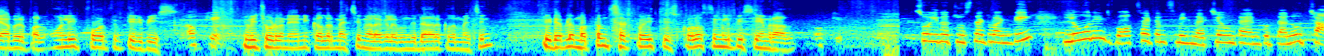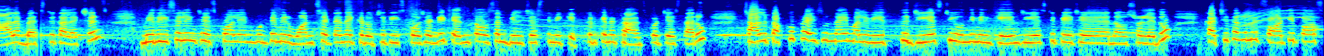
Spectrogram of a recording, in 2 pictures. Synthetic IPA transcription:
kaːbɐɾpaːloːnlipʰoːɾpʰipʈiɾipiːsoːkeːiʋit͡ʃuːɽɐɳɖiɐnːikɐlɐɾmɛːt͡ʃĩŋɡɐlaːɡɐlɐːkund̪iɖɐːɾɐkːɐlɐɾmaːt͡ʃĩŋɡpiːʈep̬leːmɔt̪ːɐmsɐʈʋɐjst̪iːsu̥kɔːɐlasiŋɡɐlp̬iːseːmɾaːd̪u | oːkeː | soːid̪oːt͡ʃuːsinɐʈuʋɐɳʈiloːɾeːɲd͡ʒbaːksɐjʈɐmsmiːkunɐt͡ʃːe̞ːuɳʈaːjɐnukuɳʈːaːnut͡ʃaːlaːbesʈkɐlekʂɐns | miːɾːiseliŋɡ̚t͡ʃe̞ːsu̥kɔːʋaːliɐnuk̬uɳʈe̞ːmiːɾuʋɐnseʈːɐjnaːikːɐɽɐʋɐt͡ʃːit̪iːsu̥kɔʋɐt͡ʃɐɳɖiʈent̪ʰɐwsɐɳɖbilt͡ʃe̞ːst̪eːmiːkɛkːɐɽikɐjnaːʈɾaːnspoɾʈ̚t͡ʃeːst̪aːɾut͡ʃaːlaːt̪ɐkːuɐpɾɐjsunːaːjimɐlːiʋiɾt̪ud͡ʒiːesʈiːund̪iminɐke̞ːmd͡ʒiːesʈiːpeːt͡ʃɛːnɐʋɐsɐɾɐmle̞ːd̪u | kɐt͡ʃːit̪ɐŋɡaːmiːɾupaːɾʈipaːs

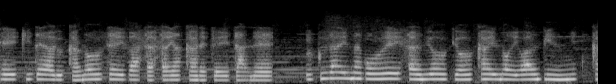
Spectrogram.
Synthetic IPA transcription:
he̞ːkʲid̪e̞aɾɯ̟kano̞ːse̞ːɡasasajakaɾe̞t̪e̞it̪ane̞ | ɯ̟kɯ̟ɾainaɡo̞ɰe̞ːsaɲ̟ioɾɯ̟ɡʲo̞ːkaino̞iβãmbʲĩŋ̟ːikɯ̥k

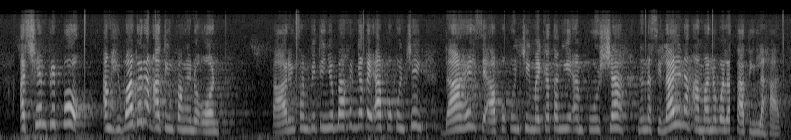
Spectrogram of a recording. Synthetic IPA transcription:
ʔɐt̪ʃɛmpɾɛpo̞ʔɐŋɦɪwaːɡɐnɐŋʔaːt̪ɪŋpɐŋɪno̞ʔo̞n | kɐʔaːɾɪŋsɐmbɪt̪ɪnɲobaːkɪt̪̚ŋakɐjʔaːpokʊnt͡ʃɪŋd̪aːɦɪlsɪʔaːpokʊnt͡ʃɪŋmɐjkɐt̪ɐŋiːʔɐnpuʃanɐnɐsɪlaːjɐnɐŋʔɐmanɐwɐlasɐʔaːt̪ɪŋlɐhat̪̚

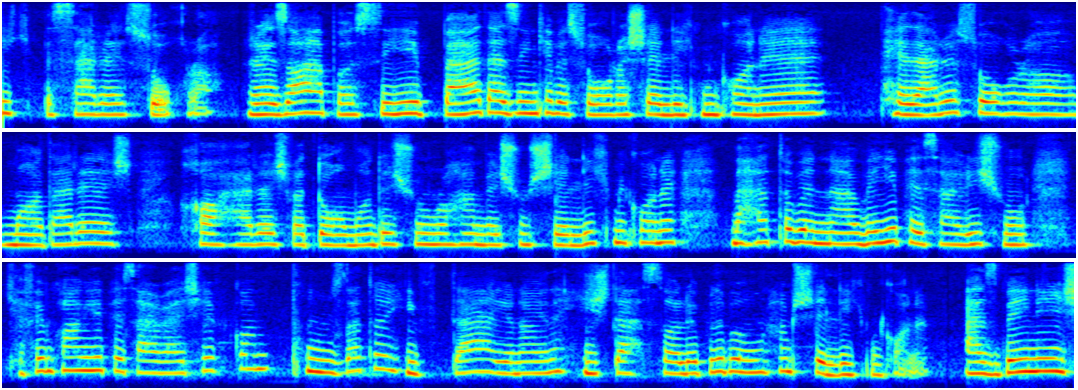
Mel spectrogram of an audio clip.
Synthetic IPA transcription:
ib̥e̞sæɾe̞so̰ɣɾɒ̰ː | ɾe̞zɒːæbːɒːsib̥æːd̪æzincʰe̞be̞soɣɾɒːʃe̞lːiːcʰmikʰo̞ne̞ | pʰe̞d̪æɾe̞soɣɾɒːmɒːd̪æɾe̞ʃ | xɒːɦæɾe̞ʃvæd̪ɒːmɒːd̪e̞ʃunɾoɦæmbeheʃunʃe̞lːiːcʰmikʰo̞ne̞væɦæt̪ʰːɒːbe̞næveje̞pʰe̞sæɾiːʃuncʰe̞fe̞cmikʰonæmjepʰe̞sæɾbæt͡ʃʰːefekʰonæmpʰunzd̪æht̪ʰɒːhifd̪̥æhjɒːnæjad̪æhiʃd̪æhsɒːlebuːd̪ebe̞unhæmʃe̞lːiːcʰmikʰo̞̰ne | ʔæzbe̞jne̞in

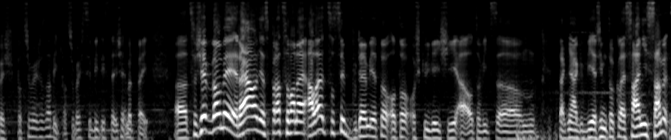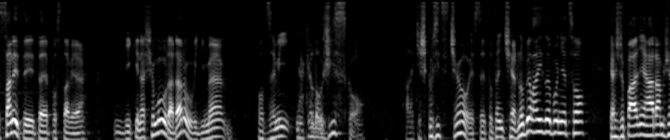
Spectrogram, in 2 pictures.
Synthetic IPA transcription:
ɛʃpot̪r̥ɛbujɛʃɦozabiːt̪pot̪r̥ɛbujɛʃsɪbiːt̪ɪst̪ɛjʃɛɪ̰mɾt̪vɛ̰j | t͡so̞ʃ̬jɛvɛlmɪɾɛaːlɲɛspɾat͡sovanɛːʔalɛt͡sosɪbudɛmjɛt̪o̞ʔot̪oʔo̰ʃklɪvjɛjʃiːʔa̰ʔo̞t̪oviːt͡s | t̪akɲaːkvjɛriːmt̪oklɛsaːɲiːsasanɪt̪ɪt̪ɛːpo̞st̪avjɛ | ɟiːkɪnaʃɛmuɾadaɾuvɪɟiːmɛ | po̞d̪zɛmiːɲɛaːkɛːlo̰ʒɪsko̰ | ʔa̰lɛcɛʃkoriːt͡st̪t͡ʃɛɦojɛ̰slɪt̪ot̪ɛnt͡ʃɛɾnobɪlajit̪nɛbo̞ɲɛt͡so̞ | kaʒdo̞paːdɲɛɦaːdaːmʒɛ

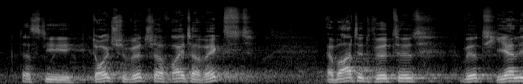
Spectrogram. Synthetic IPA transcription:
d̥asd̥iːd̥ɔʏt͡ʃəvɪɐtʃaftv̥aɪtɐvɛkst | ʔɛɐvaɐtət | vɪɐtʰjɛːɐlɪ

